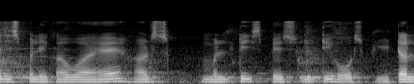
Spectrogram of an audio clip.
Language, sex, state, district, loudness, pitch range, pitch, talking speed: Hindi, male, Uttar Pradesh, Shamli, -20 LUFS, 110-120 Hz, 115 Hz, 145 wpm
